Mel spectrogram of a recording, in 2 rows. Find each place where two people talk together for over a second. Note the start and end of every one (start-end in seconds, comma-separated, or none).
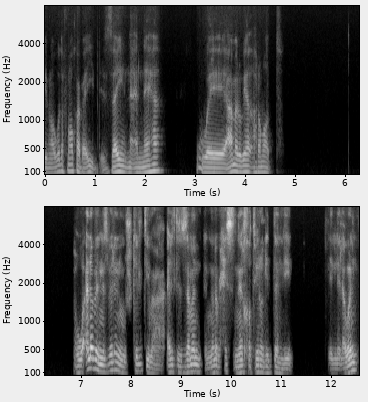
none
